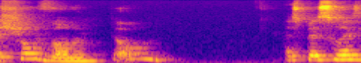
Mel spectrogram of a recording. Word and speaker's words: Siobhan: Se vocês já viram como se escreve o nome dela, é tipo Sibiohan, Sibiohan, se a gente fosse falar assim do jeito que a gente lê normalmente, né? Mas é Chauvin, então as pessoas e seus nomes, né?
